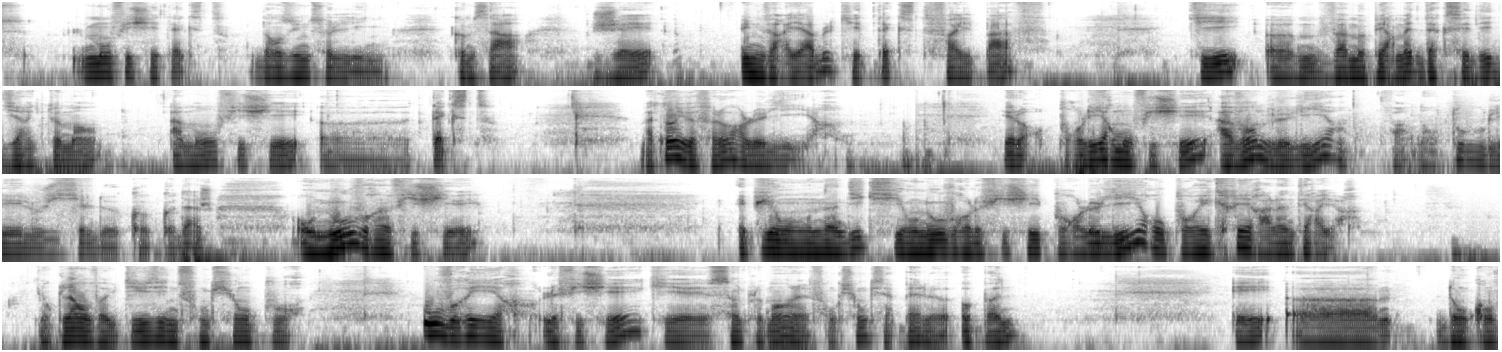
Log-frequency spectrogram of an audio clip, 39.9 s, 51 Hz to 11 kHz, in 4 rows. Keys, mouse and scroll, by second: 5.7-6.7 drag, 12.1 click.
